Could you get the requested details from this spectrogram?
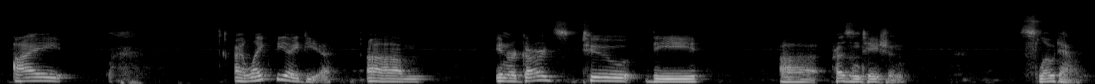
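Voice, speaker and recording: At a very slow pace with long, frequent pauses, a man speaks at a fairly high pitch with lively intonation and very even loudness. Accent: American. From US Midwest, Chicago. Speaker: judge on a mock pitch panel. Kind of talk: panel feedback on a pitch.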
